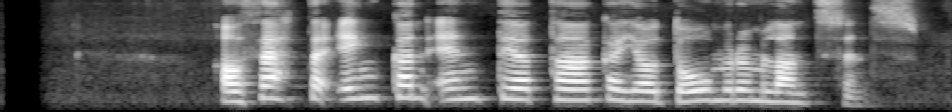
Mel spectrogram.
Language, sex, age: Icelandic, female, 40-49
